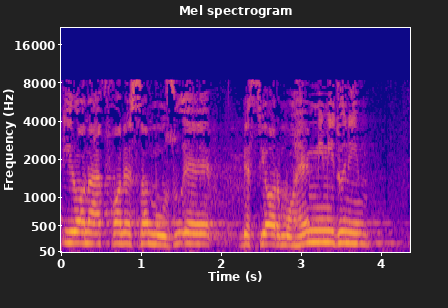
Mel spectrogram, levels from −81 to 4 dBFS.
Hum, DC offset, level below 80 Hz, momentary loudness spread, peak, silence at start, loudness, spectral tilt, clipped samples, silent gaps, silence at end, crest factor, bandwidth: none; under 0.1%; -54 dBFS; 8 LU; -6 dBFS; 0 s; -18 LUFS; -5 dB/octave; under 0.1%; none; 0.2 s; 12 dB; 8.8 kHz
